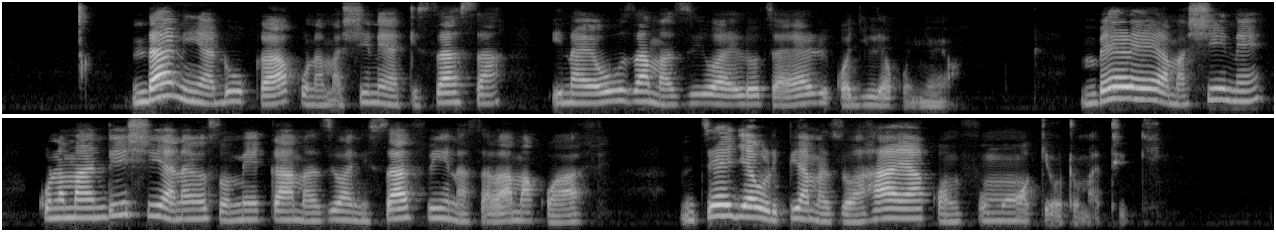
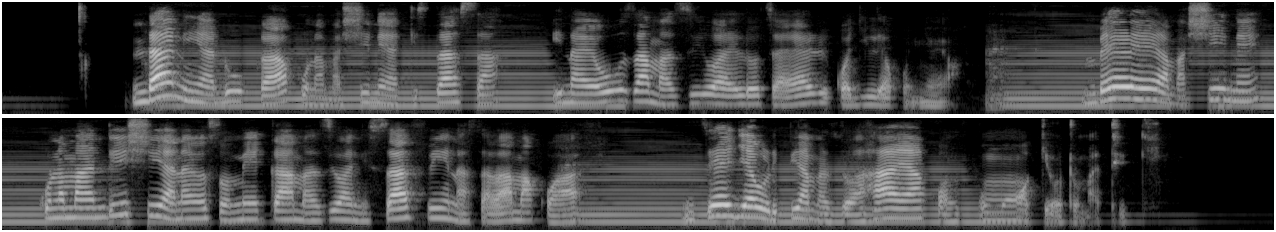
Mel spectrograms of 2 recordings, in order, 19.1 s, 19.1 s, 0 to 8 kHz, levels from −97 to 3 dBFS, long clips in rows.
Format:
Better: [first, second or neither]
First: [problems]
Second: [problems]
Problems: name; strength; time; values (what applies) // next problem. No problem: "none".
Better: first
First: none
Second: noise reduction (neural mask model RNNoise)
